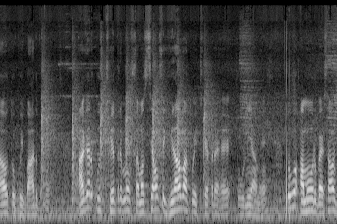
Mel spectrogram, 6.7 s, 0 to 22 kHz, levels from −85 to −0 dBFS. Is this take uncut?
yes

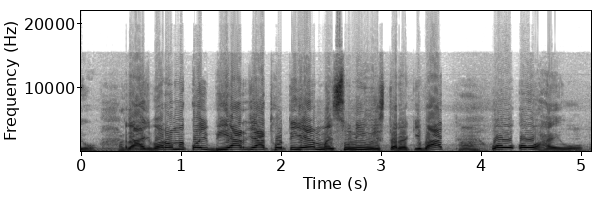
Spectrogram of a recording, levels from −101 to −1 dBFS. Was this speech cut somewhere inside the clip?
no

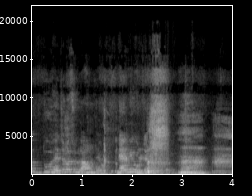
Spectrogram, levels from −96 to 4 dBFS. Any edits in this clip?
no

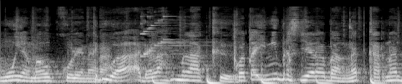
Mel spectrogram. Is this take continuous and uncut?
yes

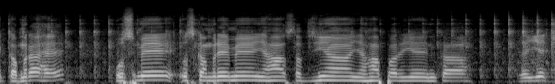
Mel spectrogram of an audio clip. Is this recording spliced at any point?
no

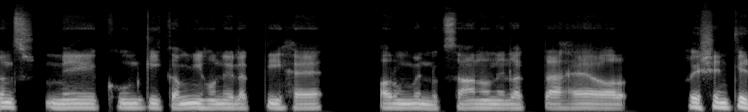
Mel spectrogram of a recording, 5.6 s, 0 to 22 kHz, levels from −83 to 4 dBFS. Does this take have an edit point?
no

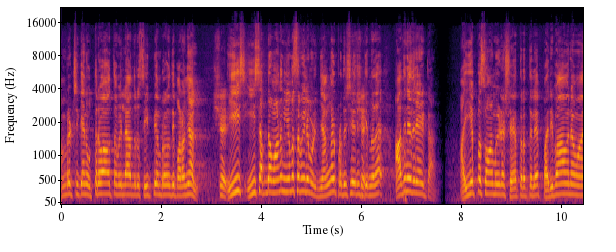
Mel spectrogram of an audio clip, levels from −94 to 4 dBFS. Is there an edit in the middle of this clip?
yes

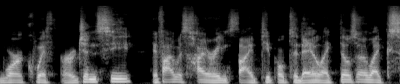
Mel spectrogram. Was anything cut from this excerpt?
yes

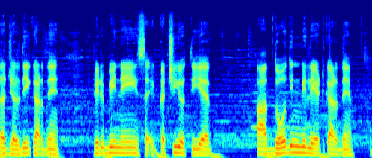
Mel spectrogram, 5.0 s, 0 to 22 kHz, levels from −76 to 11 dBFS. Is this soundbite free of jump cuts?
yes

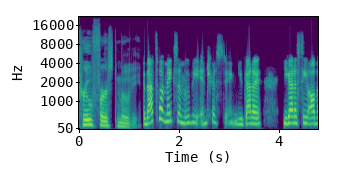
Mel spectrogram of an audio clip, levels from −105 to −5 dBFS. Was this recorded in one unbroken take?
no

